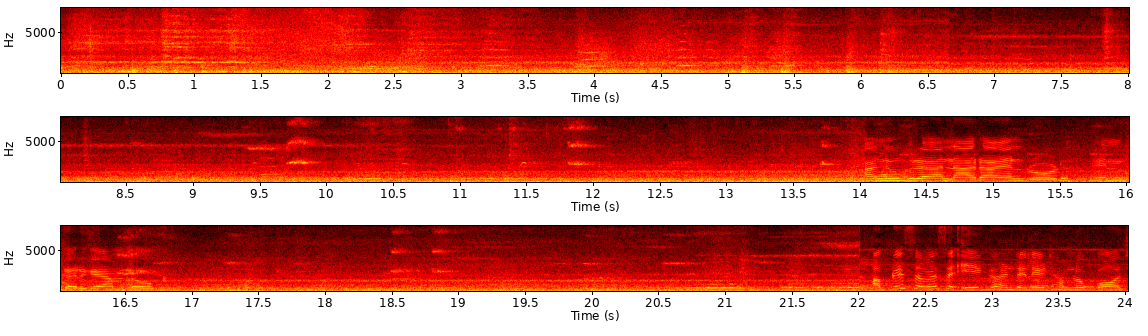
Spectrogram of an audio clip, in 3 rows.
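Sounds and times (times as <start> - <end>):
train wheels rumbling on rail: 0.0 - 24.0
brief wheel squeals: 6.8 - 10.6, 11.4 - 12.1, 19.8 - 22.0.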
